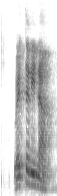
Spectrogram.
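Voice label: "veterinar", Malay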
